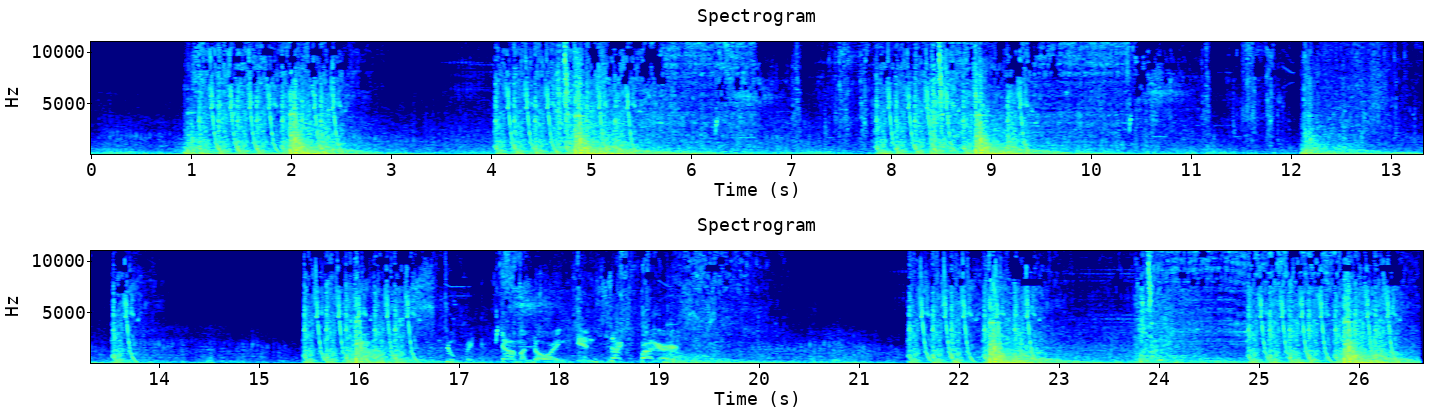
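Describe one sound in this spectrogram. Energy blasts boom and crackle in loud bursts.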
